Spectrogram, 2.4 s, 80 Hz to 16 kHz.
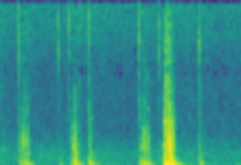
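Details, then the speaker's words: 2010 Vauxhall/Opel Meriva B with locking-system warning light and BCM code B2524-59, rear door lock fault: faint irregular clunks and whirs as door locks cycle by themselves at key on. "Take the key out. There's something going on the locks."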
